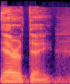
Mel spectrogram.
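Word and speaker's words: Erté: Today we know him by his pseudonym, Erte. It's the French pronunciation of his initials.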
